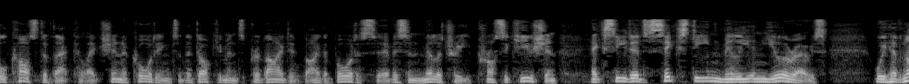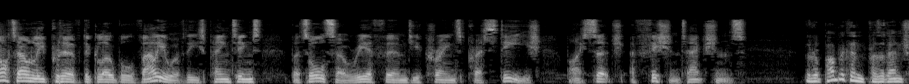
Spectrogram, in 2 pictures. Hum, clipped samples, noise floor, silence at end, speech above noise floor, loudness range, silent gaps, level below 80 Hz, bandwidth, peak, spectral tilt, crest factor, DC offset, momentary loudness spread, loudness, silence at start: none; under 0.1%; -56 dBFS; 0 s; 34 dB; 6 LU; none; -52 dBFS; 8.8 kHz; -6 dBFS; -4.5 dB/octave; 16 dB; under 0.1%; 11 LU; -23 LUFS; 0 s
